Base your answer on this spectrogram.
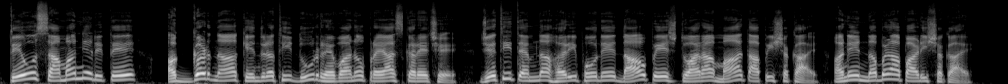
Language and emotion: Gujarati, neutral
